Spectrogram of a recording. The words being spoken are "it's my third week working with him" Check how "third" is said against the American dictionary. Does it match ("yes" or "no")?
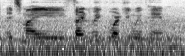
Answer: yes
